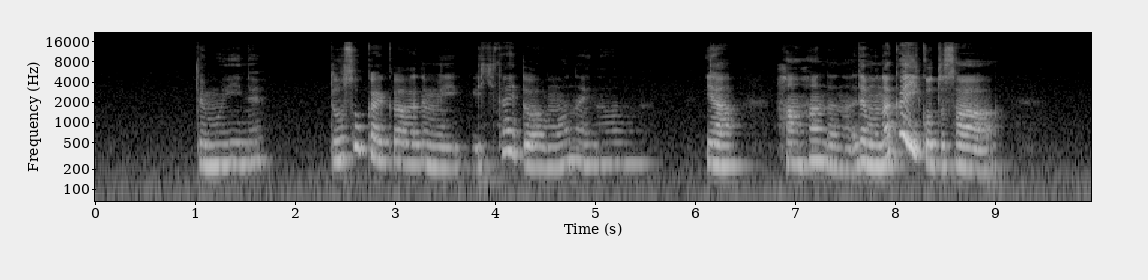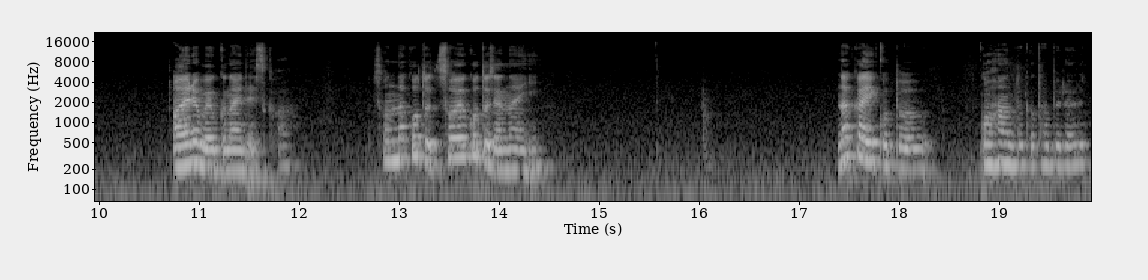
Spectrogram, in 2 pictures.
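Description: A young woman talks calmly and close to the microphone, in short bursts with pauses.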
